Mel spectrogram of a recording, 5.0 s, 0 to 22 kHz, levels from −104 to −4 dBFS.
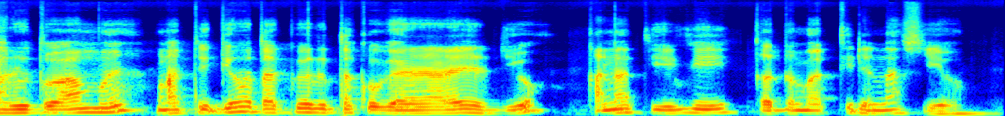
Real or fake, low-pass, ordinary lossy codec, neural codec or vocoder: fake; none; none; codec, 44.1 kHz, 2.6 kbps, SNAC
